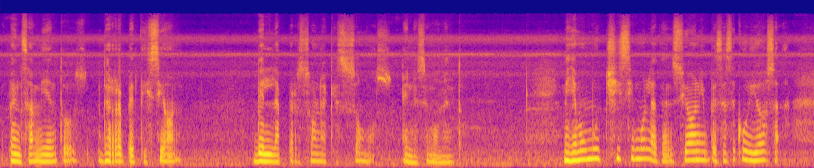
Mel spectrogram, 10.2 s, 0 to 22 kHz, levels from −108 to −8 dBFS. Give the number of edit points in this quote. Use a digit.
2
